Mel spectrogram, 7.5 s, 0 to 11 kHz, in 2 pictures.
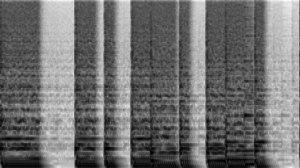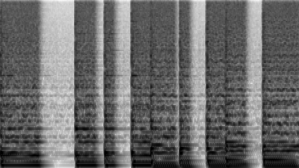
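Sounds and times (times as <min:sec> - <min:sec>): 
128 BPM synthesizer: 0:00.0 - 0:07.4.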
